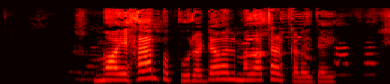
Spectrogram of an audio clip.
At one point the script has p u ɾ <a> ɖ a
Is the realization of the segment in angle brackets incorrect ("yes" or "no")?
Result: no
